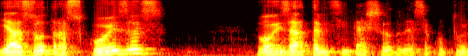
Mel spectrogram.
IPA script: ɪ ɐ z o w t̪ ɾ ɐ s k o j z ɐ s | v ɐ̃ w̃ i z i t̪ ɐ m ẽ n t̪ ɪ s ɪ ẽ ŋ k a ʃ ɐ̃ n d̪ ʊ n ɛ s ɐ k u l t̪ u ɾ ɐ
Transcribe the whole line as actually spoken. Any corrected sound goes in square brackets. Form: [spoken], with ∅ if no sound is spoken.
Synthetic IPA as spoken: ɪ ɐ z o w t̪ ɾ ɐ s k o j z ɐ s | v ɐ̃ w̃ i z [a] t̪ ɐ m ẽ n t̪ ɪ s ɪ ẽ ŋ k a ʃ ɐ̃ n d̪ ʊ n ɛ s ɐ k u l t̪ u ɾ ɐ

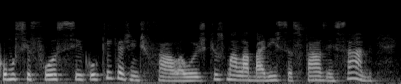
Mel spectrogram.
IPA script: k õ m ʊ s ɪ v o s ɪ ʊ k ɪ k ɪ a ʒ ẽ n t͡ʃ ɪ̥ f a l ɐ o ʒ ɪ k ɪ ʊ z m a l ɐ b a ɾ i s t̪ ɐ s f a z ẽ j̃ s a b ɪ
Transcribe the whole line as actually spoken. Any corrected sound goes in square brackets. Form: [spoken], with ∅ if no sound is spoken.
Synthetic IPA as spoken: k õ m ʊ s ɪ [f] o s ɪ ʊ k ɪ k ɪ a ʒ ẽ n t͡ʃ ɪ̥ f a l ɐ o ʒ ɪ k ɪ ʊ z m a l [a] b a ɾ i s t̪ ɐ s f a z ẽ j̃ s a b ɪ

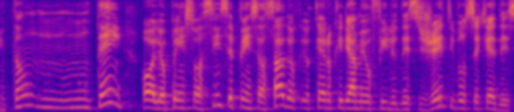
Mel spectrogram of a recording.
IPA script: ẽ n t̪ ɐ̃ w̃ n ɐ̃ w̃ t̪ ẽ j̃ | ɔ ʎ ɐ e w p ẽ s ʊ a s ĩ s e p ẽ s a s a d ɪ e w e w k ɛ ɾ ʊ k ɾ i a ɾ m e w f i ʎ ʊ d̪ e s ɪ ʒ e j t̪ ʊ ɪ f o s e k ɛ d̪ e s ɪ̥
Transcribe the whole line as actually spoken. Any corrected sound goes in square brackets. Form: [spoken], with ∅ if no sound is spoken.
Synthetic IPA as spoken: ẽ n t̪ ɐ̃ w̃ n ɐ̃ w̃ t̪ ẽ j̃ | ɔ ʎ ɐ e w p ẽ s ʊ a s ĩ s e p ẽ s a s a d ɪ e w e w k ɛ ɾ ʊ k ɾ i a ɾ m e w f i ʎ ʊ d̪ e s ɪ ʒ e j t̪ ʊ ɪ [v] o s e k ɛ d̪ e s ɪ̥

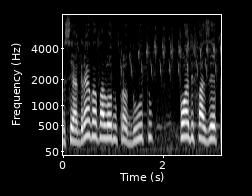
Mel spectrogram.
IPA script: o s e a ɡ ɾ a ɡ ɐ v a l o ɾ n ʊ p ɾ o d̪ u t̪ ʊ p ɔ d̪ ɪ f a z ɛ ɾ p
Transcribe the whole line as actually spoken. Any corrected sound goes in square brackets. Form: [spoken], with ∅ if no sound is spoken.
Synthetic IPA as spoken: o s e a ɡ ɾ [ɛ] ɡ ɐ v a l o ɾ n ʊ p ɾ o d̪ u t̪ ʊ p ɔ d̪ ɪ f a z [e] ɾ p

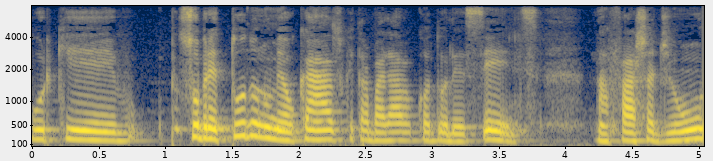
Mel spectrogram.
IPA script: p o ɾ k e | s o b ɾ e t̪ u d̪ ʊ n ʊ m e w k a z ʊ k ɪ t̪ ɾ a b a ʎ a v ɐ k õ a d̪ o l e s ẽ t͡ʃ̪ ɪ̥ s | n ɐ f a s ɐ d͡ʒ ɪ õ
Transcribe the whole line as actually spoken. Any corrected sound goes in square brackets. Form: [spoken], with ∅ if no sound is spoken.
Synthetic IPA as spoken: p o ɾ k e | s o b ɾ e t̪ u d̪ ʊ n ʊ m e w k a z ʊ k ɪ t̪ ɾ a b a ʎ a v ɐ k õ a d̪ o l e s ẽ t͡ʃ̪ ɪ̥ s | n ɐ f a [ʃ] ɐ d͡ʒ ɪ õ

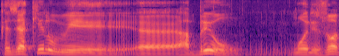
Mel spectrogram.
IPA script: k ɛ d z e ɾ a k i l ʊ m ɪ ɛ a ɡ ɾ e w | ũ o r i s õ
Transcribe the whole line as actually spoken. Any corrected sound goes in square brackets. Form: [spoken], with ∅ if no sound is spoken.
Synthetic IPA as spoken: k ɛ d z e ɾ a k i l ʊ m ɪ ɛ a [b] ɾ [i] w | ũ o [ɾ] i [z] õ

